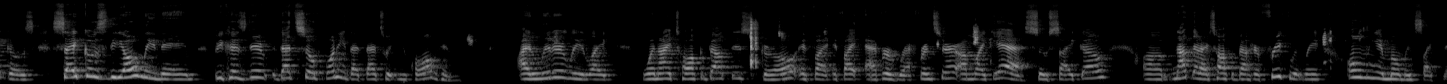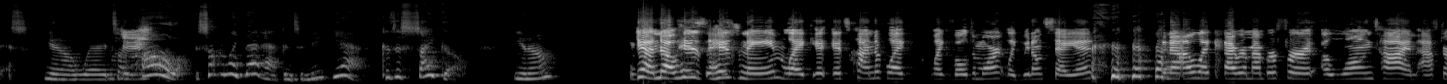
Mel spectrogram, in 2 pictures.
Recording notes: I apologize for the feedback of the mic and poor connection. I've been doing facetime interviews trying to adapt to this pandemic and sometimes it works better than others. This time the connection failed me.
